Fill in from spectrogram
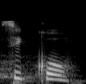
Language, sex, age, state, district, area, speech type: Punjabi, female, 18-30, Punjab, Patiala, urban, read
